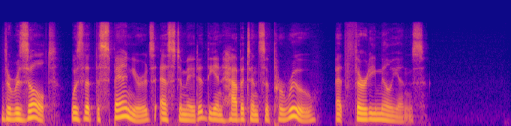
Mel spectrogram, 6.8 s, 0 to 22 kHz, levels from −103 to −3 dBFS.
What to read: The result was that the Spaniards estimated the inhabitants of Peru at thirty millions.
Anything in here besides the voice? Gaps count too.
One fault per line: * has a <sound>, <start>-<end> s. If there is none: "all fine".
all fine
